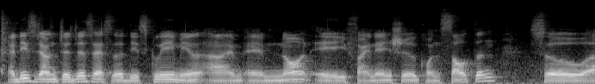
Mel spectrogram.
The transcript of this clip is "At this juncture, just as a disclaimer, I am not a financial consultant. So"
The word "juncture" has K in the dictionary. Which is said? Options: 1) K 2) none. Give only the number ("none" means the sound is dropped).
2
